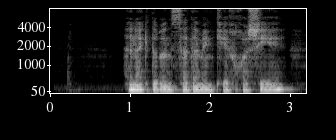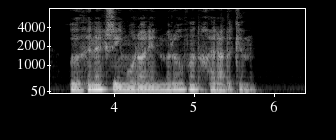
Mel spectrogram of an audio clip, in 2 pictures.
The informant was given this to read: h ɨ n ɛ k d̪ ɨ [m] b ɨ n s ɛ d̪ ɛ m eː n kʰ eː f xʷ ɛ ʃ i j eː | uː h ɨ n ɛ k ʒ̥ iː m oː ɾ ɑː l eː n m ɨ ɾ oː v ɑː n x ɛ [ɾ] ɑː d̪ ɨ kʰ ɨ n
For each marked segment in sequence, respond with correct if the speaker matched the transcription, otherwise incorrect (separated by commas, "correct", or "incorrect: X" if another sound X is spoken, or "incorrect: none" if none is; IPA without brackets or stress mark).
incorrect: none, correct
